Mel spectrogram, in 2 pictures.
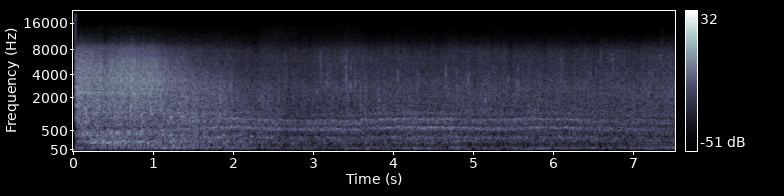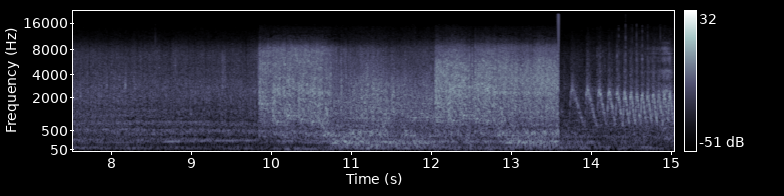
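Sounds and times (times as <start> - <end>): thunderclap rolling: 0.0 - 3.7, 9.8 - 15.0
storm noise: 0.0 - 7.9, 9.8 - 15.0.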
